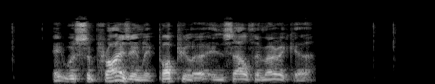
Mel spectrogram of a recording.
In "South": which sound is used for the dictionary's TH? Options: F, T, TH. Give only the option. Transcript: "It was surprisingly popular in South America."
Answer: TH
